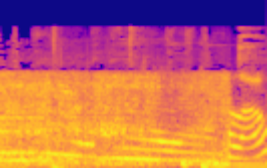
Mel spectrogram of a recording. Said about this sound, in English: I am in my car rocking out, vacuuming it. Oh, you're vacuuming it? Okay. It sounded like you were going very fast somewhere. A vacuum makes way more sense.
